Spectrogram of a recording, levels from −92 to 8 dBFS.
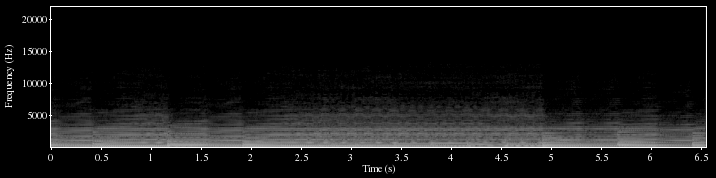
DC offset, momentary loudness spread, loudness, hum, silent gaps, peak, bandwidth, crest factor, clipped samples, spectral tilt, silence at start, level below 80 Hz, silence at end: under 0.1%; 5 LU; -34 LUFS; none; none; -20 dBFS; 7.8 kHz; 14 dB; under 0.1%; -8 dB/octave; 0 s; -66 dBFS; 0 s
